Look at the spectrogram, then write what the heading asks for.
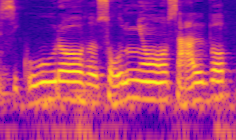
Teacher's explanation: La S ha pronuncia aspra in principio di una parola seguita da una vocale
